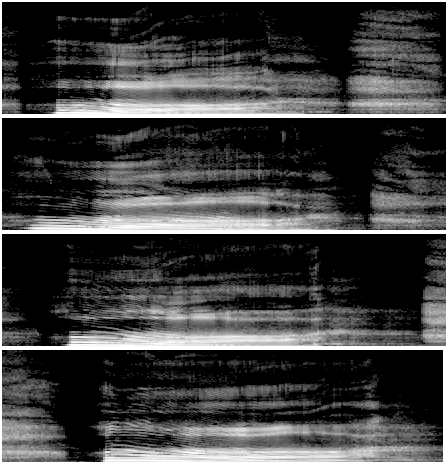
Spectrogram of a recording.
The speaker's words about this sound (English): Next up, yawns. This is so that you can open up your soft palate. It's just going to be like a regular yawn.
